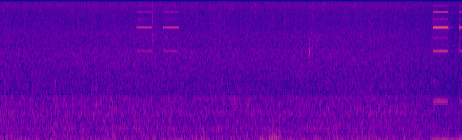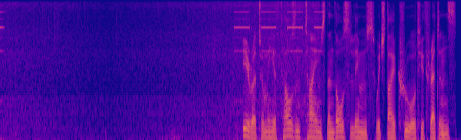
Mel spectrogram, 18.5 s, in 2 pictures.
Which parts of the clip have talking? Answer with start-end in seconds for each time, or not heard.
14.1-18.4.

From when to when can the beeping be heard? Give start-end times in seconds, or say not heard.
2.7-3.7, 8.6-9.3, 13.8-15.8.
